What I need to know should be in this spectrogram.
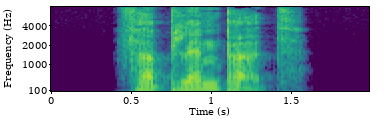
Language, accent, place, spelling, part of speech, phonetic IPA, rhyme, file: German, Germany, Berlin, verplempert, verb, [fɛɐ̯ˈplɛmpɐt], -ɛmpɐt, De-verplempert.ogg
- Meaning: past participle of verplempern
